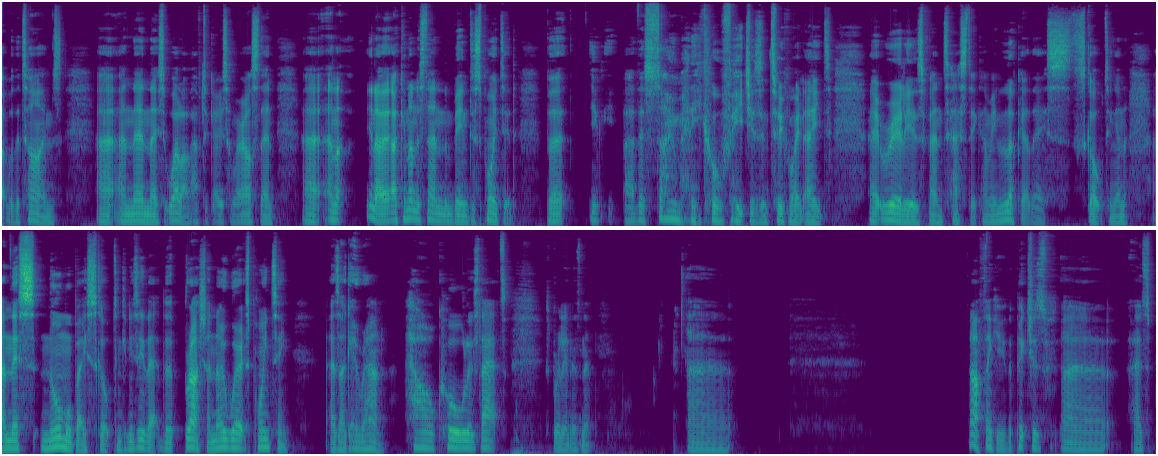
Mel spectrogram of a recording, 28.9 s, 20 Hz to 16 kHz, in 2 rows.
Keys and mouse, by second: 10.8-13.6 drag, 13.6-28.8 middle drag.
